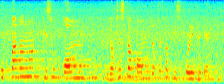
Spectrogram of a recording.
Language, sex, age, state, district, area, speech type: Assamese, female, 45-60, Assam, Tinsukia, rural, spontaneous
